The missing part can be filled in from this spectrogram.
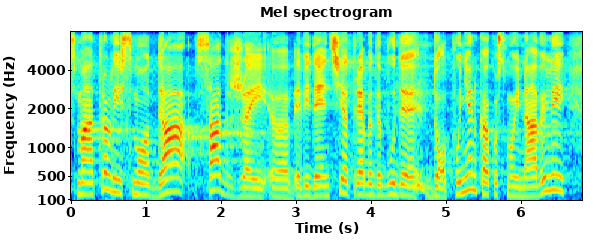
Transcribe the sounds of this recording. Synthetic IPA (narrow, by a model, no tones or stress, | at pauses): smaːt̪ɾalismod̪asad̪r̩ʒajeʋid̪ent̪sijat̪ɾɛbad̪abud̪ed̪opuɲenkakosmoinaʋeli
